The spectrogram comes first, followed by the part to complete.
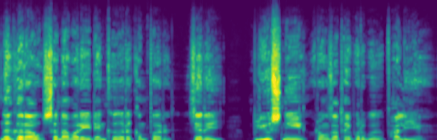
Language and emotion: Bodo, neutral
